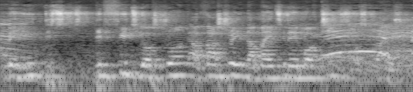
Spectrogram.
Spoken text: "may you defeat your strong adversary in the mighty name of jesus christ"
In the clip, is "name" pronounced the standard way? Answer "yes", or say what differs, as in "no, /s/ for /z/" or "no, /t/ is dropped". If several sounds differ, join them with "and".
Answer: yes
